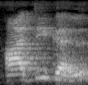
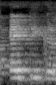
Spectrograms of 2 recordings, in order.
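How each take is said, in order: First: "आर्टिकल" opening on a long "aa"; "आर्टिकल" with first vowel आ, not ए; correct pronunciation. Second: "एटिकल" opening on "ay" instead of "aa"; mispronunciation. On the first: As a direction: say "आर्टिकल" as "aa-ti-kal". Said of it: "pronunciation जो होना चाहिए था". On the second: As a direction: say "एटिकल" as "ay-ti-kal". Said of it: "वह बदल गया". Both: Shown as a demonstration.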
